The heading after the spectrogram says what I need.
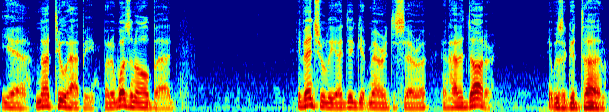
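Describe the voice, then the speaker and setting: An actor playing a weary, pragmatic middle-aged mobster in a video game, plainspoken and measured. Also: male voice, medium pitch, lightly acted. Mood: reflective.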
